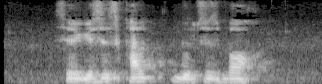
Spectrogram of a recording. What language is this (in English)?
Uzbek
